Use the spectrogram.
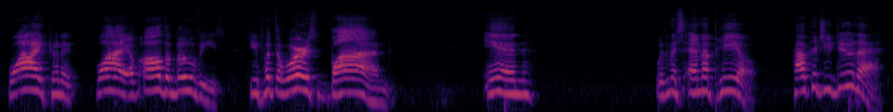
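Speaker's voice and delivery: loud, high and indignant, slowing on the worst Bond; annoyed rant. Real, not acted. Fan complaining about Bond casting, loud annoyed rant. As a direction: vent real exasperation at the casting. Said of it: "that really annoyed me".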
